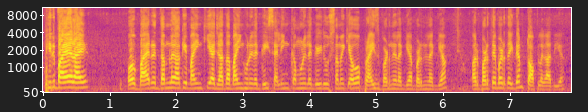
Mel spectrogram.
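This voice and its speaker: A man's voice: sits high, steady tone, quick pace, slight background noise. A man teaching a live class on trading, explaining step by step and checking that his students follow. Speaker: stock market trading teacher.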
